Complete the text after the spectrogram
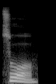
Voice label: "cuo4", chinois; Cours-de-Chinois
